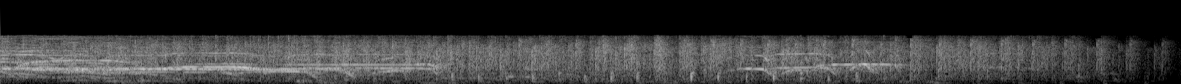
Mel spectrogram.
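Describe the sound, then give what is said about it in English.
An audience breaks into sustained hand clap praise, many hands clapping densely with some cheering and voices mixed in, holding strong for several seconds before gradually thinning out, welcoming the teacher of a lesson from Basic Theology by Charles C. Ryrie. “So we're going to welcome her with a hand clap praise.”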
